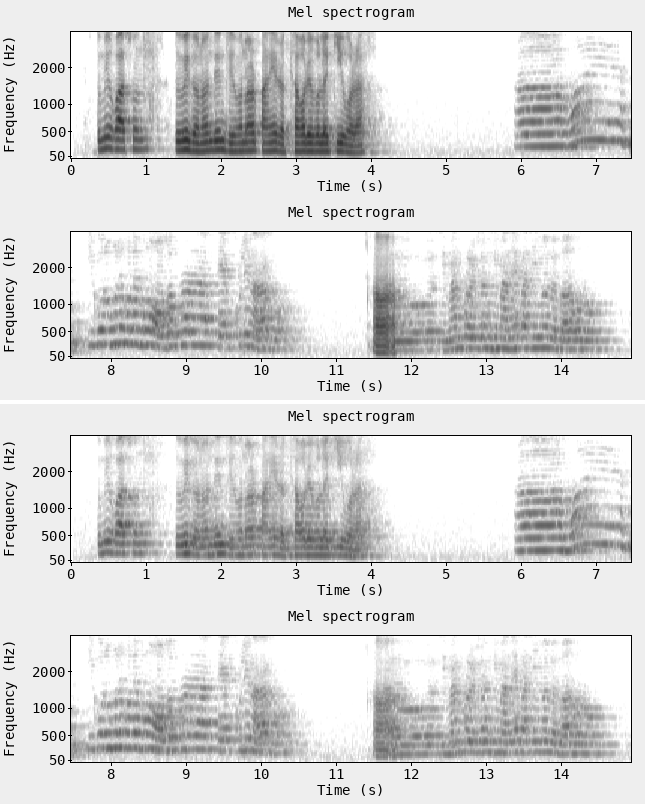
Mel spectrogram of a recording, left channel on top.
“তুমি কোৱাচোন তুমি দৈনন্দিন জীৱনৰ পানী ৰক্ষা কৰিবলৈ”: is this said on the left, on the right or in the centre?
Left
